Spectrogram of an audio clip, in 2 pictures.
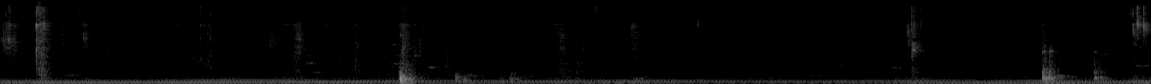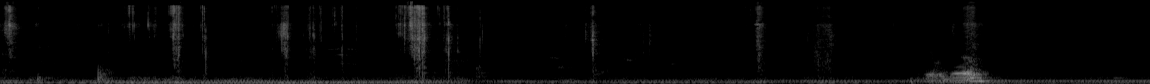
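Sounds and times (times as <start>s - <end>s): masking tape ripping: 11.3s - 11.8s, 12.7s - 16.5s.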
